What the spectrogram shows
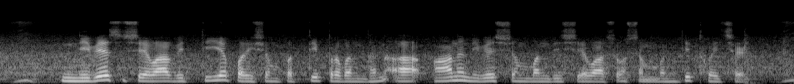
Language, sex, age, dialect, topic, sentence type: Maithili, male, 41-45, Eastern / Thethi, banking, statement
